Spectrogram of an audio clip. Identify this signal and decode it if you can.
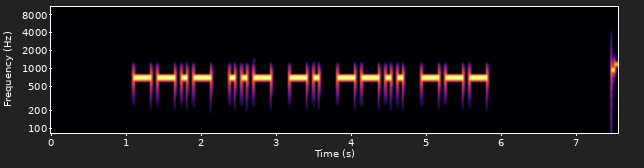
Morse code, heard as a keyed tone, about 15 wpm, 700 Hz. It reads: QUNZO
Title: Code Groups - 5 Letters - 15wpm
